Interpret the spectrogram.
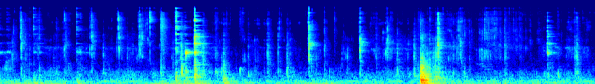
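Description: Close-up eating sounds: chewing of fried fish with coleslaw, with many small mouth clicks and fork taps on a plate. One louder thump comes about two thirds of the way through.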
